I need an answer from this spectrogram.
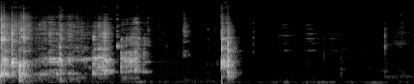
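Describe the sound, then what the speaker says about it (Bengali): A pressure cooker of boiled rice is opened in a home kitchen. Loud metallic scraping and clattering come first, then a sharp clank, followed by faint scattered clinks near the cooker. "এবার কুকারটা খুলে আমি দেখব কতটা সেদ্ধ হয়েছে"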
